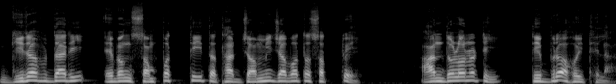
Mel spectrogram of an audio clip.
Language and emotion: Odia, neutral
